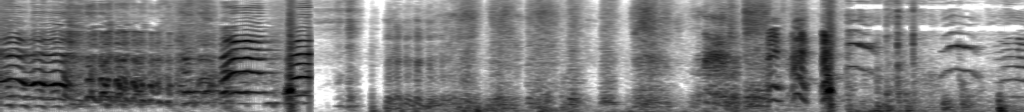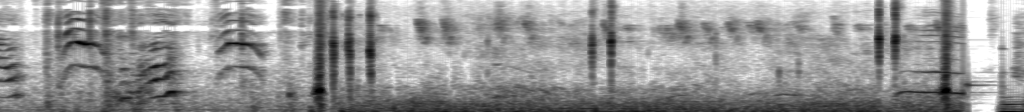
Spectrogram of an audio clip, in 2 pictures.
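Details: Mother cats protecting and caring for their kittens indoors; a series of short, arching meows repeated around the middle, over laughter, speech and rustling handling noise.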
